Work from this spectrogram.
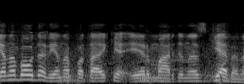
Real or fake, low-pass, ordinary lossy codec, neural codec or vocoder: real; 7.2 kHz; AAC, 32 kbps; none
